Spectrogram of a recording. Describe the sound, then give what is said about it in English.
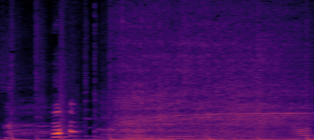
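A blender runs at full power, blending frozen strawberries with vanilla yogurt. After a couple of brief knocks it settles into a loud, steady motor roar that holds to the end. “So first we're gonna put our frozen strawberries in the blender. Now we're gonna get our vanilla yogurt in as well. Now we're gonna blend it all together.”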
